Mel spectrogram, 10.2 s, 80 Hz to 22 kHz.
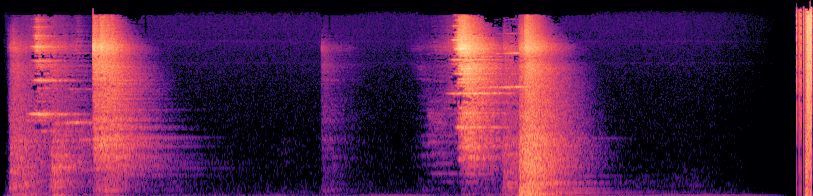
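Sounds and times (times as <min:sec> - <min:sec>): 
metal milking vat door screeching open and closed: 0:00.3 - 0:01.8, 0:05.5 - 0:06.9.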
